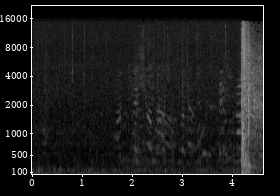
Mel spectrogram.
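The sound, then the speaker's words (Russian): A policeman fires a single gunshot, a sharp, loud crack near the end that follows a stretch of quiet murmuring voices. “Полицай стреляет в Варвару.”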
